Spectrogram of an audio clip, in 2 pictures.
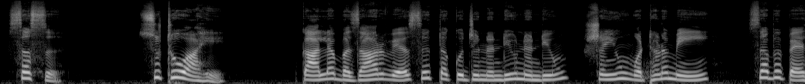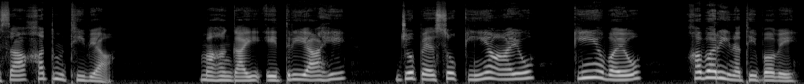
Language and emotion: Sindhi, neutral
